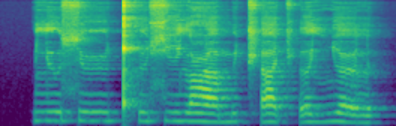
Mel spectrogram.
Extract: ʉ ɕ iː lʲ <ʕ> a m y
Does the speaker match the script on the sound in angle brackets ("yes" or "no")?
yes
